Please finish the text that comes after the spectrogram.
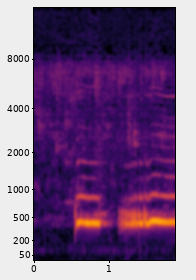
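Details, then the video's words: Short clear note from a Barbary dove, a brief pause, then a quivering pulsed roll that smooths into a steady drawn-out tone, typical of the pelung cooing style. "MANGGUNG PUTER INI GACOR PLONG I PUTER PELUNG GACOR DOR"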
